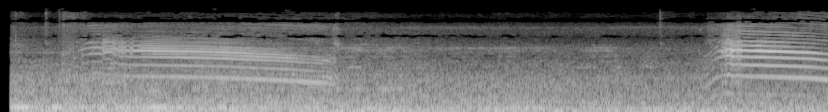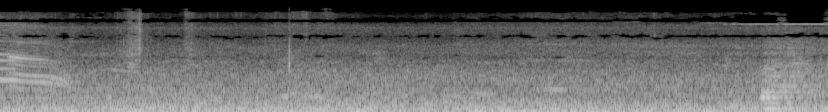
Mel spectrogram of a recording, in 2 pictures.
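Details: A Persian cat gives two drawn-out meows, each sliding downward in pitch, over a low background hum.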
